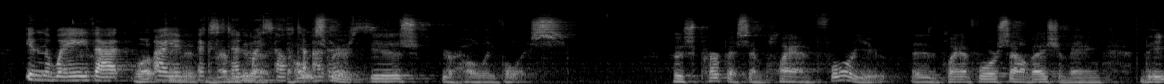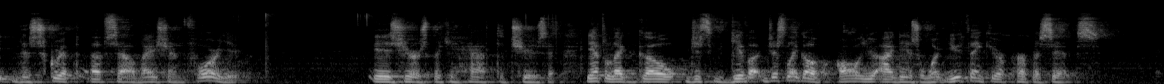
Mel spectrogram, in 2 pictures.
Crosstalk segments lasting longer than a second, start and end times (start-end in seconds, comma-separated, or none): 1.5-3.7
